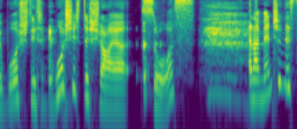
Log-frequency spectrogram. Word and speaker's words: Worcestershire: We don't kind of pronounce a hard C. So we would say Worcestershire. – Worcestershire.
